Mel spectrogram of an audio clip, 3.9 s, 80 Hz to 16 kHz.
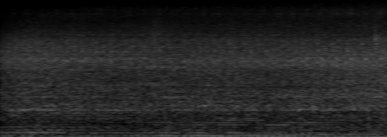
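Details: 2006 Nissan Sentra after cooling system overhaul near water pump and idler pulley for a bearing noise, refilled with blue coolant: deep, even idle right after start-up with no squeal or bearing growl; normal idle.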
